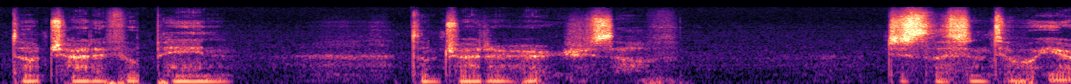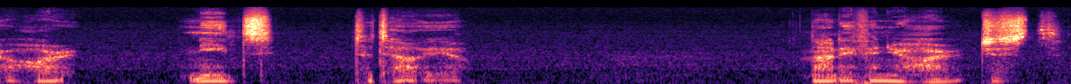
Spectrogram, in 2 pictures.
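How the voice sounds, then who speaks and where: A man playing a soft, loving boyfriend in an intimate ASMR roleplay, half-whispering breathily and soothingly up close to the mic. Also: on the low side, vocal fry. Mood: soothing, earnest. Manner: slow, pausing, soothing. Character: soft, playful, loving boyfriend, tender and reassuring. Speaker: audio roleplay performer. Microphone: close microphone.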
